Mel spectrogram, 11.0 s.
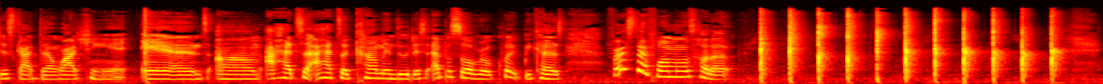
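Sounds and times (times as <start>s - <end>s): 
speech: 0.0s - 7.4s
hand clapping: 7.6s - 10.8s.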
